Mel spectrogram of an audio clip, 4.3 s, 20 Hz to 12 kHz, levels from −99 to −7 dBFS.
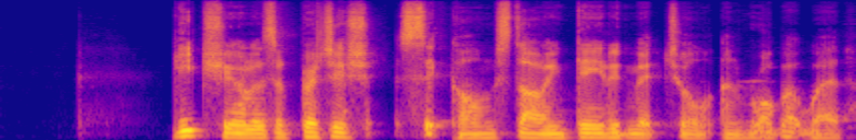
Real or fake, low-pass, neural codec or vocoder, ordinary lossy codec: fake; none; codec, 24 kHz, 0.9 kbps, WavTokenizer, medium music audio release; none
